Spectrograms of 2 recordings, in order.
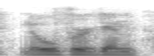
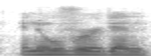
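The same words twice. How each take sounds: The two takes are said the same way.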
